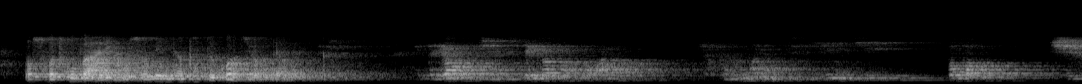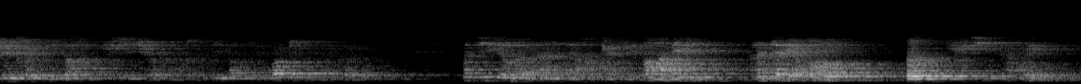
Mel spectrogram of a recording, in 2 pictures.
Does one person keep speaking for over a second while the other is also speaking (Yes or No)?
No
